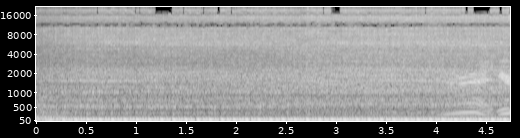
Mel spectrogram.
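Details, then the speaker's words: VW Vanagon stock 2.1L boxer engine, warmed up, which runs rough, knocks and shakes when cold and cuts power: steady, even low rumble with no stumbles or misses, idling smoothly when warm. "is running running pretty smooth right now it's warmed up [Music] sounds good"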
